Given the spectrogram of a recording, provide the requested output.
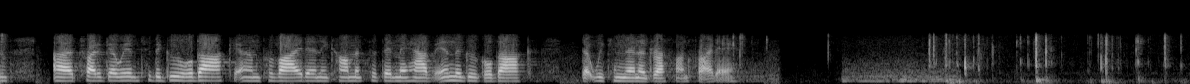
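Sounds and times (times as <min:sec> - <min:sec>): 
speech: 0:00.0 - 0:07.6
low steady hum: 0:00.0 - 0:11.8
typing on a computer keyboard: 0:09.3 - 0:11.8.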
